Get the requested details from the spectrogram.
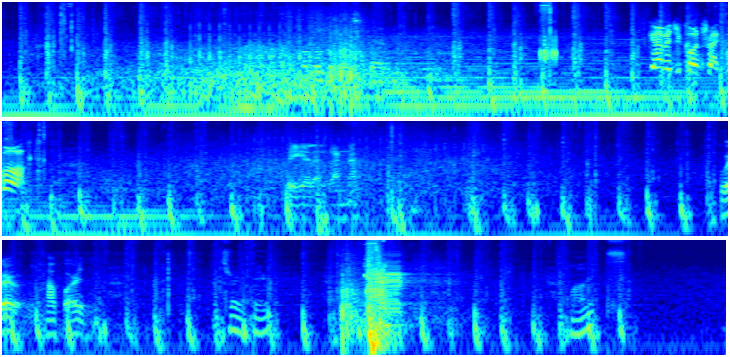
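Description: Footsteps run quickly over ground.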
